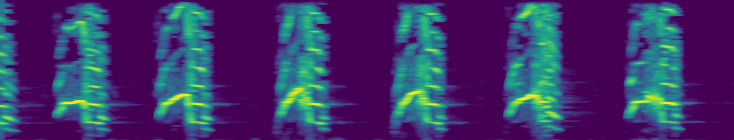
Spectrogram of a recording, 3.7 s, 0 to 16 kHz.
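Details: Young male golden eagle at a Bucovina nest on 27 July 2021, standing over a freshly delivered Eurasian hare while his mother is nearby. Six shrill, downslurred chirping yelps come steadily, about two each second.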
